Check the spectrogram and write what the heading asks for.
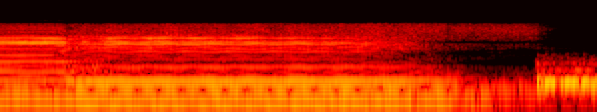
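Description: Closing music of sustained low chords. The chord changes about half a second in, then fades away near the end.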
